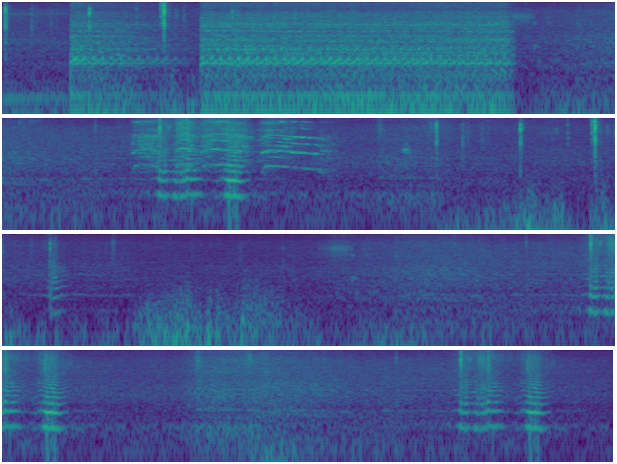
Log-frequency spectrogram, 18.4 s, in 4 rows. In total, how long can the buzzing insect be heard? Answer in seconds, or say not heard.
18 s.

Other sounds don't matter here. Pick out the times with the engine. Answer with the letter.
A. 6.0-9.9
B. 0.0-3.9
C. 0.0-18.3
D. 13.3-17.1
B.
